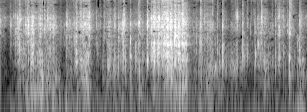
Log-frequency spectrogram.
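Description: Foil wrapper of a Pokémon Sword & Shield booster pack being torn open and crinkled in the hands, a dense crackle that is loudest a little past a second in.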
